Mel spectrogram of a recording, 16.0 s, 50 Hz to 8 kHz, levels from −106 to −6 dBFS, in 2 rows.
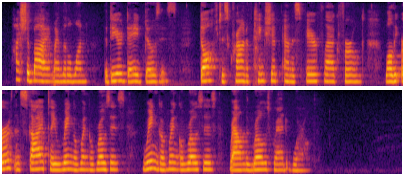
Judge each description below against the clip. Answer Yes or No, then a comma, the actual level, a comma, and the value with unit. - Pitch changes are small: Yes, narrow, 1.3 semitones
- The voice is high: Yes, high, 225 Hz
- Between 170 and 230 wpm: No, average, 155 wpm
